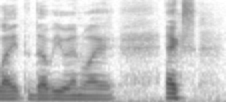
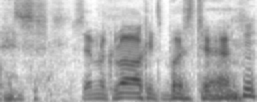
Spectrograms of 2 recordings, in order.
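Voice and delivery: funny put-on old man character voice. Speaker addresses the group in a put-on old man voice. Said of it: "when you do that voice, all I can think of is the old guy in Home Alone".

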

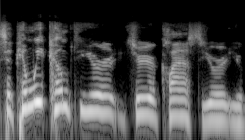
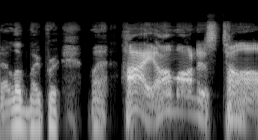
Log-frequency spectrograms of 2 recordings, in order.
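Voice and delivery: put-on pirate voice, slower pace. Recalling his first line in a show, the speaker performs an Honest Tom pirate voice. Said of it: "I don't really talk like this".

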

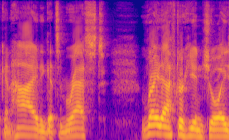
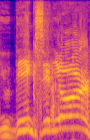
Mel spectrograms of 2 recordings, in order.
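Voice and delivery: very high-pitched put-on Mexican bandit accent; 10 semitones higher, 4 dB louder than usual. Describing a tobacco product that has an accent, voicing it in a mexican bandito accent. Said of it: "it's got a muy bueno Mexican bandito accent".

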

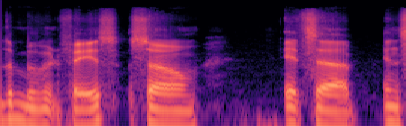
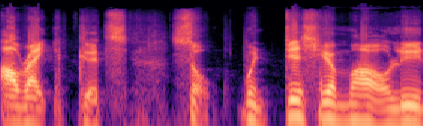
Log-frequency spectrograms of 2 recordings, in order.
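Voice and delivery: loud, clumsy, badly done orc voice; 9 dB louder than usual. Podcast host reading a game rule aloud, doing a bad orc voice. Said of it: "trying to talk like an orc".

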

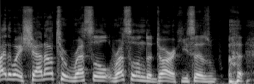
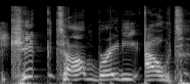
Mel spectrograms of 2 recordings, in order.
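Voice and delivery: shocked outburst, voice breaking high with disbelief; 7 semitones higher than usual. Reacting to the mayor kicking a player out of a park for practicing football, voice cracking in shock. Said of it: "You heard my voice crack".

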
